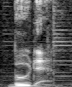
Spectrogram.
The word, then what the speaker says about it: boudin: Okay, so it's not Boudin, it's Boudin.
